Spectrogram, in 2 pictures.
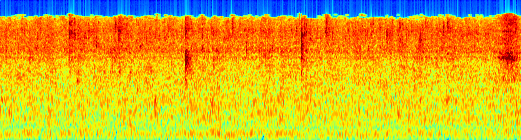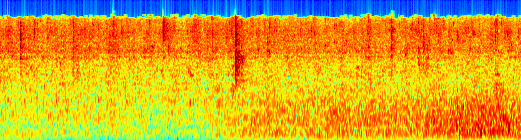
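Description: Steady rain falling on a house's eaves and gutters, with scattered sharp drips and taps. Near the end the sound swells louder and deeper.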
